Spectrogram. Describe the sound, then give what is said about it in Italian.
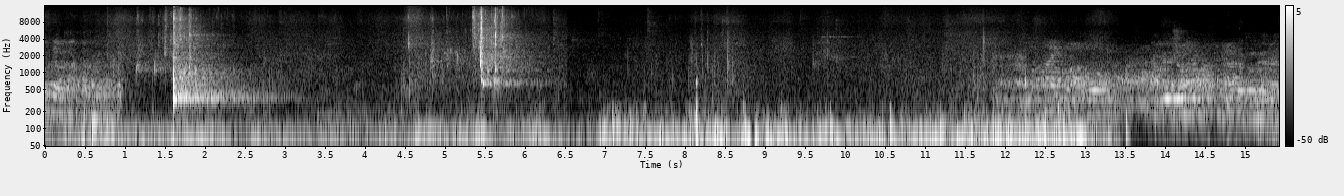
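A hydrophone recording in a small pond with a flowing river at the back of the Grotta dell'Orso cave: a continuous underwater gurgle and rush of flowing water, muffled, with a couple of sharp knocks or clunks early on before the flow cuts off abruptly near the end. “In fondo alla grotta dell'orso c'è un piccolo laghetto, col fiume che scorre. Ho provato a registrare con l'idrofono, vediamo come funziona.”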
